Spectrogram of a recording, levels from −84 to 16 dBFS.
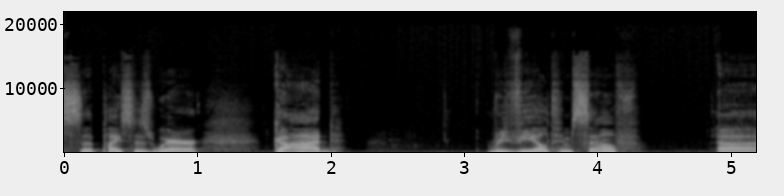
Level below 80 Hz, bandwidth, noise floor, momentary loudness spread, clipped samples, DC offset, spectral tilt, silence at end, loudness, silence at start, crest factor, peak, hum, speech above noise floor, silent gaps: -58 dBFS; 19 kHz; -61 dBFS; 13 LU; under 0.1%; under 0.1%; -5 dB/octave; 0 s; -23 LUFS; 0 s; 18 dB; -6 dBFS; none; 39 dB; none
